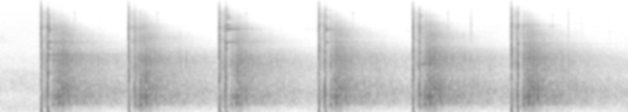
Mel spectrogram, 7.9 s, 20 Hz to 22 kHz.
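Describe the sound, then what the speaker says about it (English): Six sharp, loud gunshots from a Kimber Longslide Target 10mm pistol fired at a steel plate rack, spaced about a second apart, each with a ringing tail of reverberation and no talking. "Alright, let's run the plate rack."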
